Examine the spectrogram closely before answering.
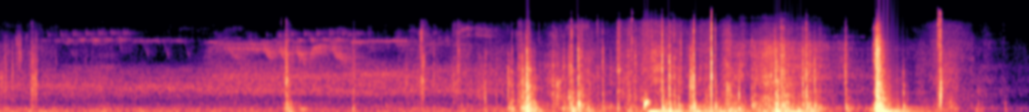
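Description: Škoda Octavia being unlocked and its door opened, with knocks and rustling as someone gets in, then the car door shutting with a loud thunk near the end.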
